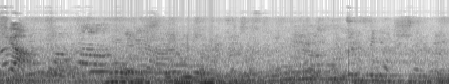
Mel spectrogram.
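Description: Children's voices and people talking, with a high falling child's cry right at the start.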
